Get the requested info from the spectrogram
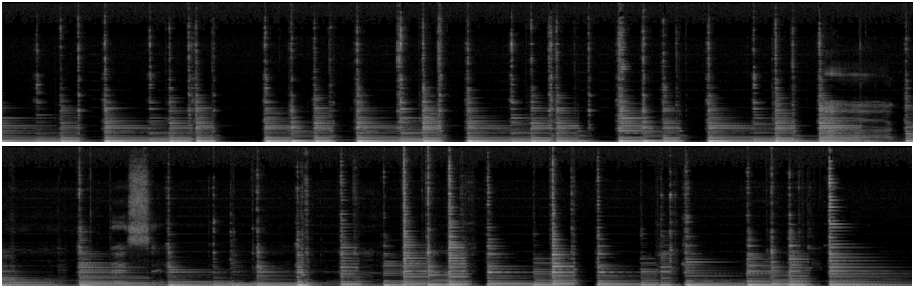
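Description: Seven-string nylon-string acoustic guitar (violão de sete cordas), played with a thumbpick, in a samba accompaniment rhythm (levada): bass notes under short plucked chords in a repeating pattern. There are a few brief breaks between phrases.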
